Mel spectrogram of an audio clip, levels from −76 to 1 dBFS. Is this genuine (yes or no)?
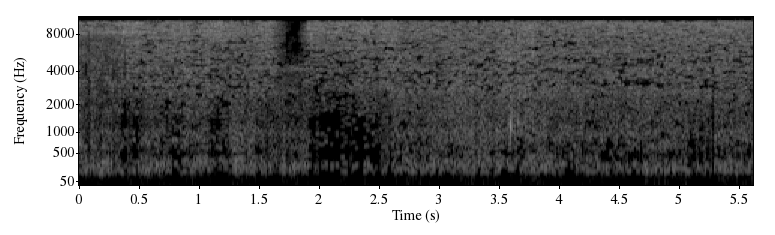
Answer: yes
